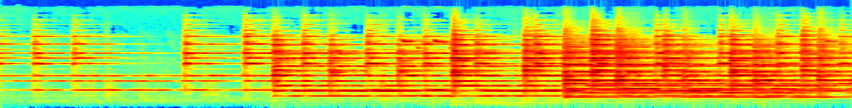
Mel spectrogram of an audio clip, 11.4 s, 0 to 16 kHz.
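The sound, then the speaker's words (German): Church bells of Kleinheubach in Unterfranken (Lower Franconia) ring the 12 o'clock noon peal, broadcast on Bayern 1: a single bell tolling at first, then more bells joining in until a full, overlapping peal of bright, sustained tones fills the air. No voices. “Das Mittagsläuten kommt heute aus Kleinheubach in Unterfranken.”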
